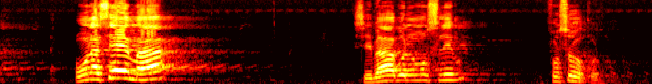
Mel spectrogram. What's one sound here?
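A man speaks with emphasis into a microphone, heard through a loudspeaker in an echoing room.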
